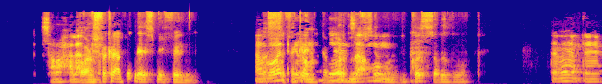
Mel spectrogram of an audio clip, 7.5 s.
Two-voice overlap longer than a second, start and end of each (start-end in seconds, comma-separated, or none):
3.2-5.0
